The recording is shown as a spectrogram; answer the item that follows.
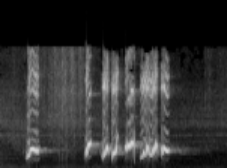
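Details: A caged decoy red-whiskered bulbul sings to call rivals to fight, giving one clear note, then a fast tumbling phrase of five or six bright whistles ending in a drawn-out tone.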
